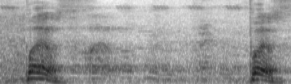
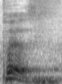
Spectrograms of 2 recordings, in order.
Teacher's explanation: Th di ujung itu cara membacanya T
